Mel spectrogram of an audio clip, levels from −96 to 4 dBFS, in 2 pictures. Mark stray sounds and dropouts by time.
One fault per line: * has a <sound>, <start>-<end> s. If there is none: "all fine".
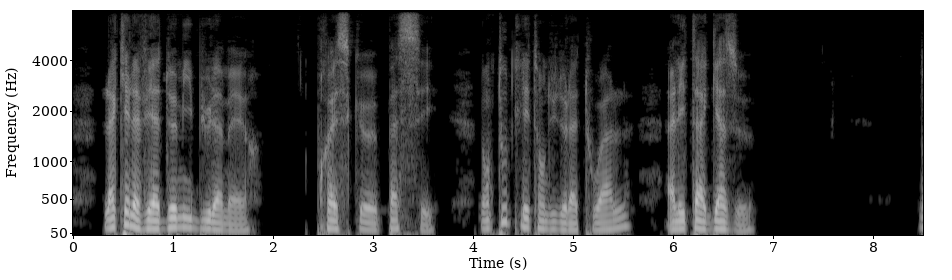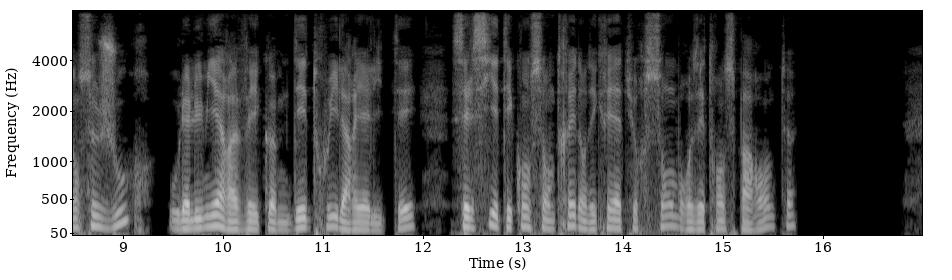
all fine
